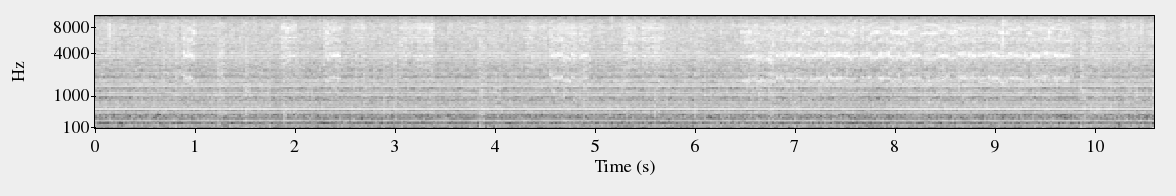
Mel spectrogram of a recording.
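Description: Steady electrical mains hum: an unbroken low drone with a row of steady higher overtones above it.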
